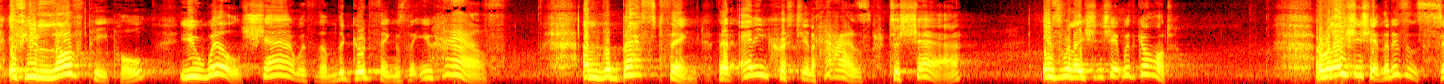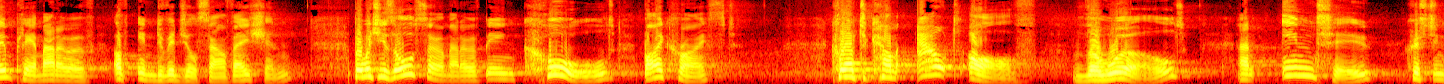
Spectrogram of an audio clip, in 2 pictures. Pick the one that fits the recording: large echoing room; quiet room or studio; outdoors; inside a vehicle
large echoing room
